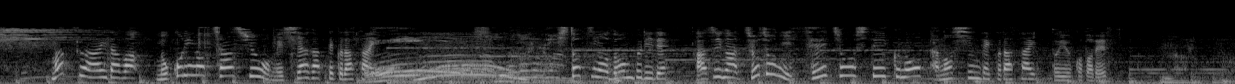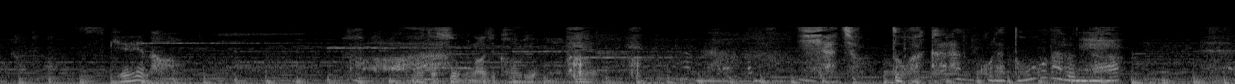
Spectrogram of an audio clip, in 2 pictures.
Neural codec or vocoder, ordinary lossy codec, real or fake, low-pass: none; MP3, 24 kbps; real; 7.2 kHz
